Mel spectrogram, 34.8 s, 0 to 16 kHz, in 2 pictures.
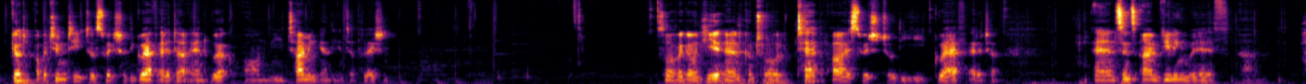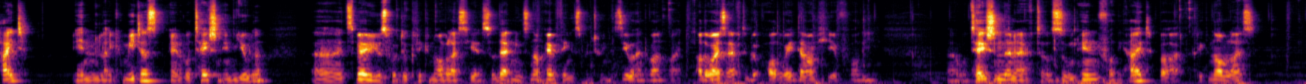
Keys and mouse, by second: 0.3 shift+click, 8.6 click, 12.6 click, 14.5 shift+middle click, 16.1-16.5 shift+middle drag, 16.7 click, 16.9 middle click, 22.7 click, 25.3 shift+middle click, 27.3 shift+middle click, 27.9 shift+middle click, 28.4 ctrl+middle click, 30.7 ctrl+middle click, 31.9 shift+middle click, 33.2 click.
